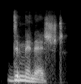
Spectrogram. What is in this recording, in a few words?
"diminished", Indian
